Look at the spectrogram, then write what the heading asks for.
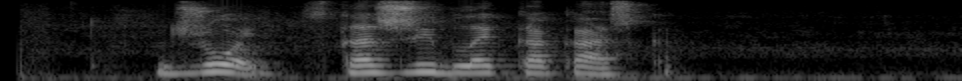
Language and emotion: Russian, neutral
